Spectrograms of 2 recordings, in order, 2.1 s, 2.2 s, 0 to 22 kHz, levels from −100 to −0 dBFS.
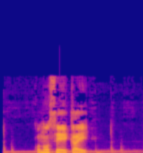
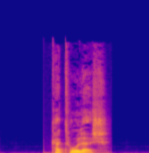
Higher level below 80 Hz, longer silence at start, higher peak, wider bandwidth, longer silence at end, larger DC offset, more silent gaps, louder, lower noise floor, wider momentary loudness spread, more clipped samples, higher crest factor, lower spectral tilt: second, -52 dBFS vs -38 dBFS; second, 0.05 s vs 0.7 s; about the same, 0 dBFS vs -2 dBFS; second, 11.5 kHz vs 16 kHz; second, 0.1 s vs 0.65 s; neither; neither; about the same, -17 LUFS vs -16 LUFS; second, -38 dBFS vs -58 dBFS; first, 22 LU vs 12 LU; neither; about the same, 22 dB vs 18 dB; second, -4 dB/octave vs -6.5 dB/octave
